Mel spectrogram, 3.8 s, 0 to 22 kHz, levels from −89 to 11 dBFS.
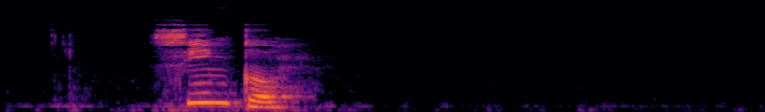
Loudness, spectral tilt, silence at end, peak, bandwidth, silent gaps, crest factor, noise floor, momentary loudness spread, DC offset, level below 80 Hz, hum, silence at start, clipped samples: -21 LUFS; -4 dB/octave; 2.35 s; -8 dBFS; 9.4 kHz; none; 20 dB; -81 dBFS; 20 LU; under 0.1%; -62 dBFS; none; 0.75 s; under 0.1%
